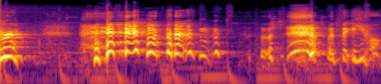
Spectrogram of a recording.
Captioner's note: laughing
